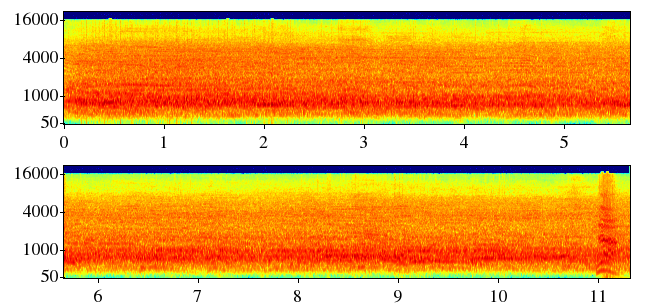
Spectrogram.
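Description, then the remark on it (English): A large crowd shouts and cheers continuously, a dense, loud roar of many overlapping voices with whoops rising above it, sustained without a break for the whole stretch. “See, you favor his righteous cause, but you're not shouting enough. Shout a little more.”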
